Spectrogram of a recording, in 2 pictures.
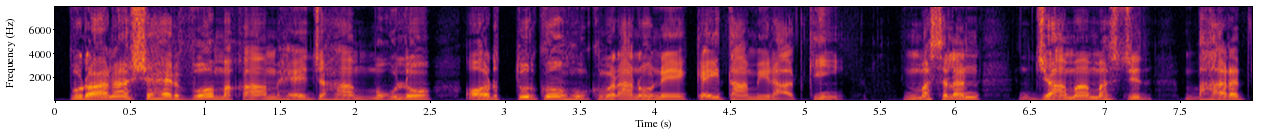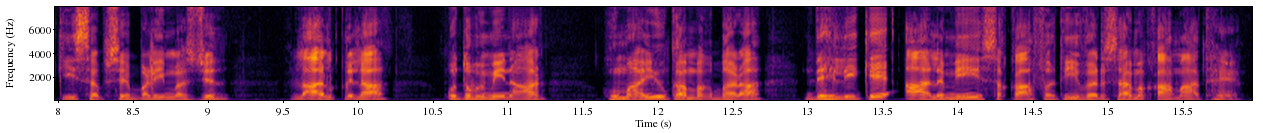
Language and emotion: Urdu, neutral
